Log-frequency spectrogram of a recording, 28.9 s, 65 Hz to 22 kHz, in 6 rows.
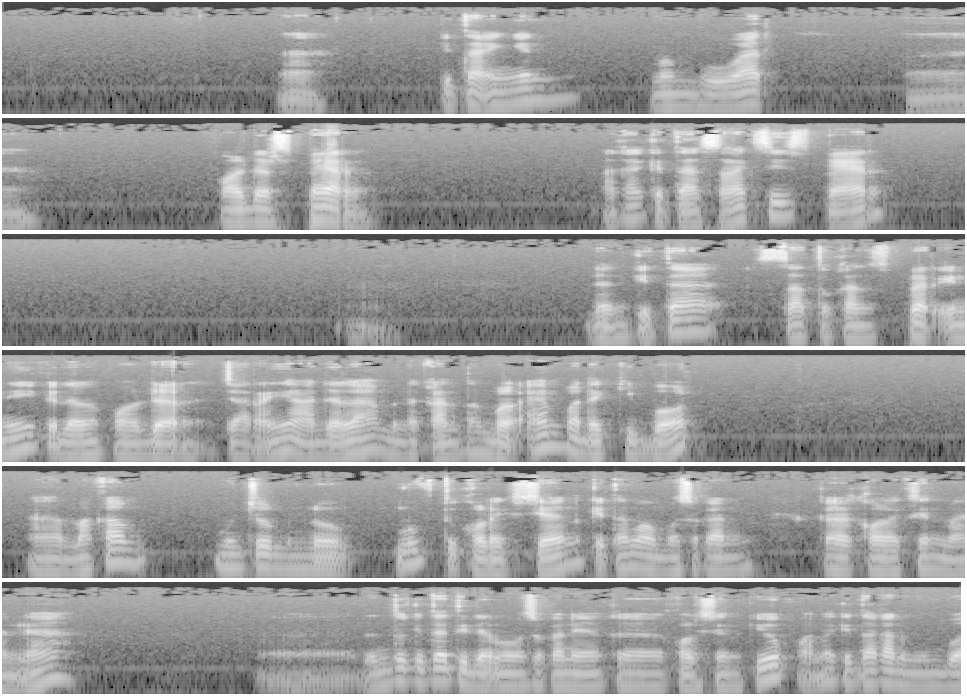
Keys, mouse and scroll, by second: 0.0 click, 1.6 a, 1.8 a, 8.7 click, 9.6 shift+click, 10.6 click, 11.4 shift+click, 17.8 m.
